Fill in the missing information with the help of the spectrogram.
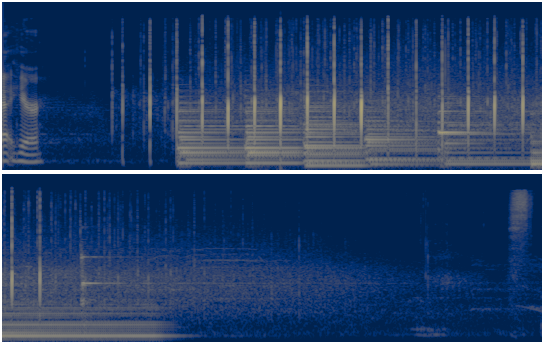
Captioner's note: applause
